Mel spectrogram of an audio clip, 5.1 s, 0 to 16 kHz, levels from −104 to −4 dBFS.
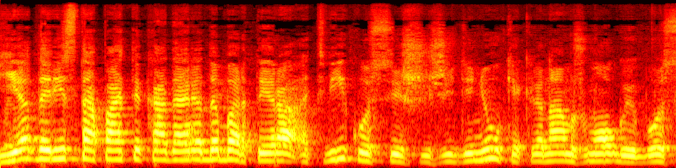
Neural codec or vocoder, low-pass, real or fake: vocoder, 44.1 kHz, 128 mel bands every 256 samples, BigVGAN v2; 14.4 kHz; fake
